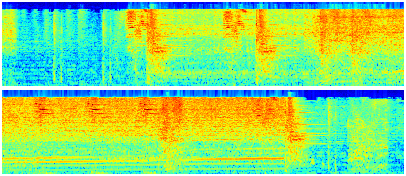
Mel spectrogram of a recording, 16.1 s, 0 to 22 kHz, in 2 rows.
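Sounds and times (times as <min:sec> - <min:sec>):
motor revving drone: 0:03.4 - 0:13.7
sharp swishing hits: 0:04.4 - 0:14.4.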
